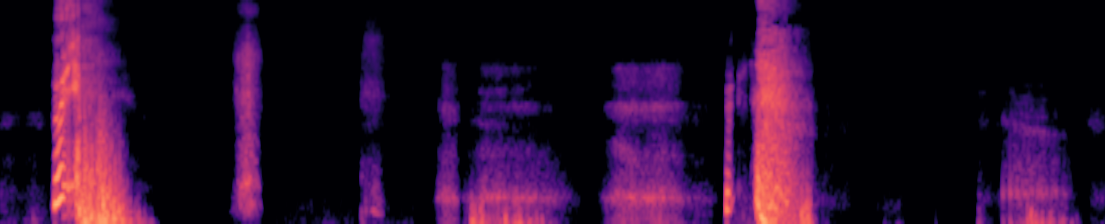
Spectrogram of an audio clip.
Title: Constant wet cold sneezing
